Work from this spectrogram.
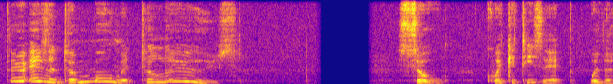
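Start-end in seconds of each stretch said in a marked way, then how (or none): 0.1-2.4 urgent. Acted. Urgent hero line.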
